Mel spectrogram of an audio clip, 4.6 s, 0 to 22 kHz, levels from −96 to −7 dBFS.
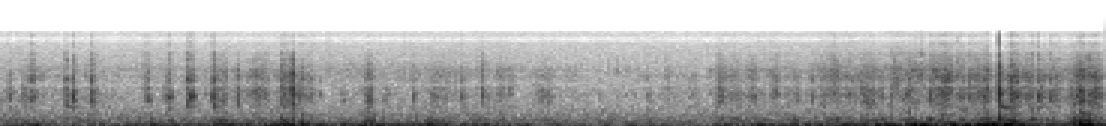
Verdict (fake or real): real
